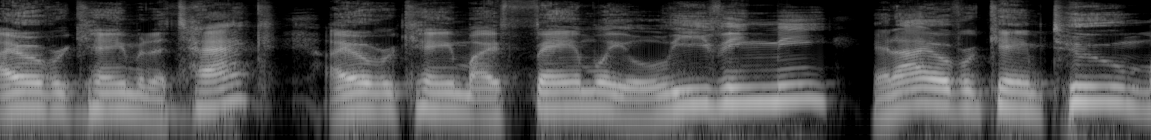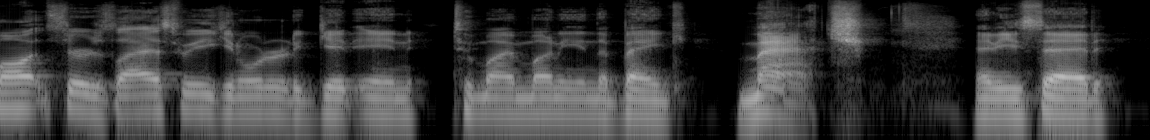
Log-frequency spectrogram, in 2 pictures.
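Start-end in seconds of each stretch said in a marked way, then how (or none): none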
